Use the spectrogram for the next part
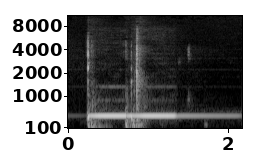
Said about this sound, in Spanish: Yo voy a golpear uno de ellos y entonces el de al lado va a vibrar porque es un diapasón igual y la cavidad es igual y va a crear sonido. Y usted va a ver lo que pasa cuando yo, yo golpeo y aguante este diapasón. ¿Qué pasó con el otro?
